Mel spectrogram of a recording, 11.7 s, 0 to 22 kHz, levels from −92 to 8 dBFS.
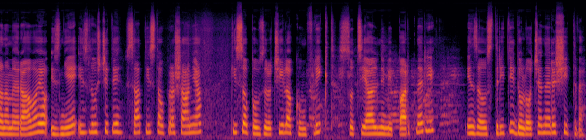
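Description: Feedback echo between two devices, 6.12 to 9.38 s: a second device replays this speech, the microphone recaptures it, and repeats return roughly every half second, peaking about 18 dB below the voice.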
